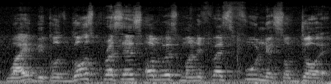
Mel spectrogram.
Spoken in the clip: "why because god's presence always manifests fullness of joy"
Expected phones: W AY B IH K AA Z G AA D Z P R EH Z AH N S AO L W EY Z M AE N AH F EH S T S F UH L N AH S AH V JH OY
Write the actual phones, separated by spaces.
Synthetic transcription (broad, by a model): W AY B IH K AA S G AA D S P R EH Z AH N S AO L W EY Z M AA N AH F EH S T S F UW L N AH S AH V JH OY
